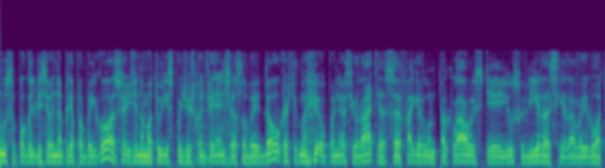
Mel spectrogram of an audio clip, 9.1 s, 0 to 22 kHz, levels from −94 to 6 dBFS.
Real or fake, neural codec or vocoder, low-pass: fake; codec, 16 kHz, 4 kbps, X-Codec, HuBERT features, trained on general audio; 7.2 kHz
